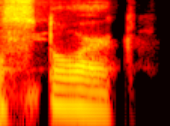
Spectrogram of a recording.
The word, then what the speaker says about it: Sztorc: Paul Stork. It's spelled S-Z-T-O-R-C.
